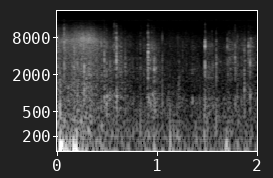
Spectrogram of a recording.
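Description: Faint handling sounds: light rustling with a few small, scattered clicks.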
